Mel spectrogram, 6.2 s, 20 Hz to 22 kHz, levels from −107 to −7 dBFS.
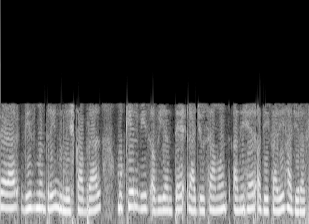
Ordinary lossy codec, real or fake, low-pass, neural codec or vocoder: AAC, 16 kbps; fake; 7.2 kHz; vocoder, 44.1 kHz, 128 mel bands every 256 samples, BigVGAN v2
